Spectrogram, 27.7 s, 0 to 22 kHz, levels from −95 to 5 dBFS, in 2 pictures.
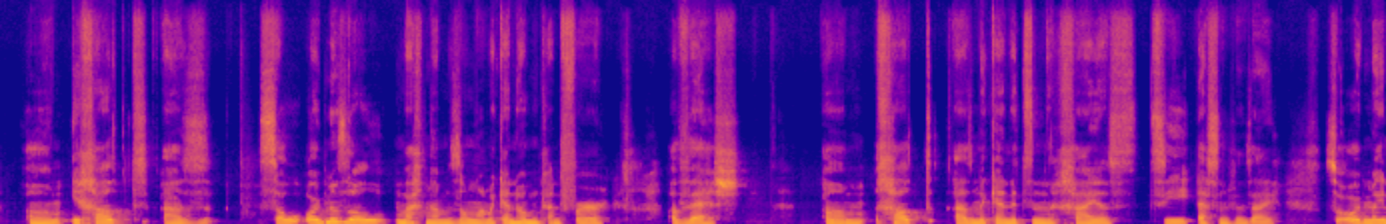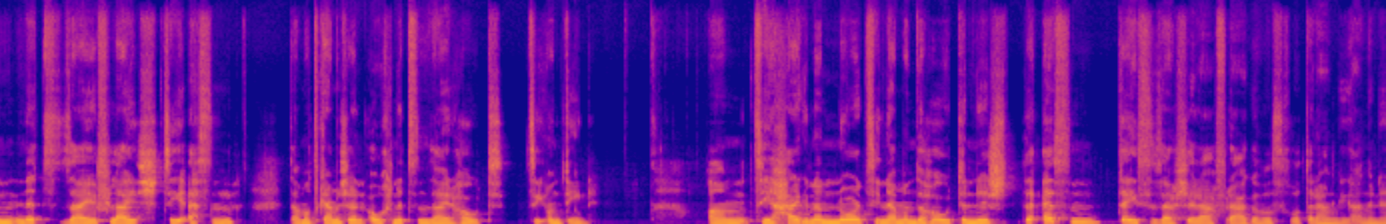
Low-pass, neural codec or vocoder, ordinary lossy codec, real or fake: none; vocoder, 44.1 kHz, 128 mel bands, Pupu-Vocoder; none; fake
